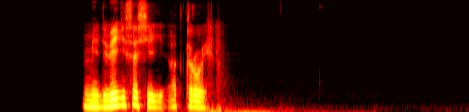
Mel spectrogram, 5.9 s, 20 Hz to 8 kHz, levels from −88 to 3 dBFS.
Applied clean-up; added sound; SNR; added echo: neural mask model DeepFilterNet 3.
